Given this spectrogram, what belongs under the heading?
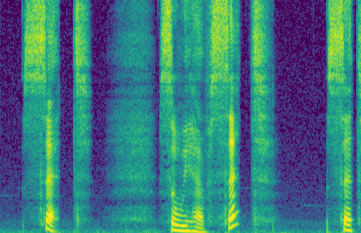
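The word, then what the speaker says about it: sept: The pronunciation of the number 7 remains the same in all cases, with a silent P and a pronounced T. Set. Set.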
